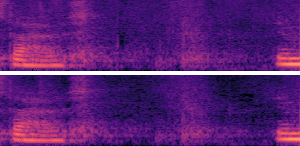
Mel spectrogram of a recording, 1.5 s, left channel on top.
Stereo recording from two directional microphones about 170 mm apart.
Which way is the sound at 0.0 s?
25° left (ahead or behind).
